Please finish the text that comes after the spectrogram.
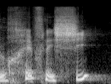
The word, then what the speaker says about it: réfléchis: Ce n'est pas parce qu'il n'est pas prononcé que je dois le supprimer. Il est supprimé à l'oral, mais à l'écrit, il est toujours là. Donc, je réfléchis, tu réfléchis.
